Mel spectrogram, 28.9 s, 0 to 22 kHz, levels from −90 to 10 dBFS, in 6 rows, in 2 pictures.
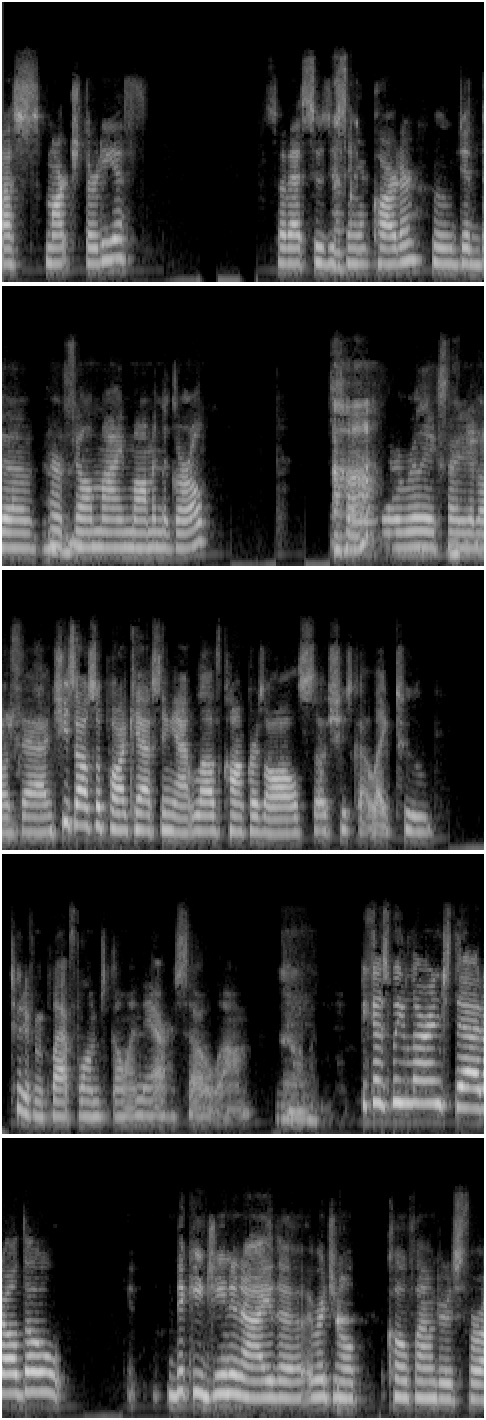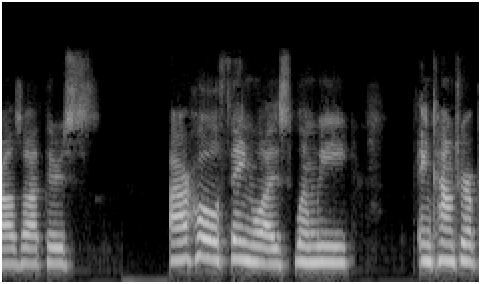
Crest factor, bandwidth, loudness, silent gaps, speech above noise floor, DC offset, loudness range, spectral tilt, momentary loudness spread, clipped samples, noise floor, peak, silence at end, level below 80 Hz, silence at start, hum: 18 dB; 11.5 kHz; -19 LUFS; 2.02-2.13 s, 2.43-2.51 s; 48 dB; under 0.1%; 9 LU; -5.5 dB/octave; 15 LU; under 0.1%; -66 dBFS; -2 dBFS; 0 s; -64 dBFS; 0 s; none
